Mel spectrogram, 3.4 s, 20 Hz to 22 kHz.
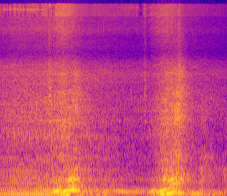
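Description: A Volkswagen MK7 GTI with a new 4-inch downpipe revs twice, each a short swelling engine roar over a steady idle, heard close and without talk.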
